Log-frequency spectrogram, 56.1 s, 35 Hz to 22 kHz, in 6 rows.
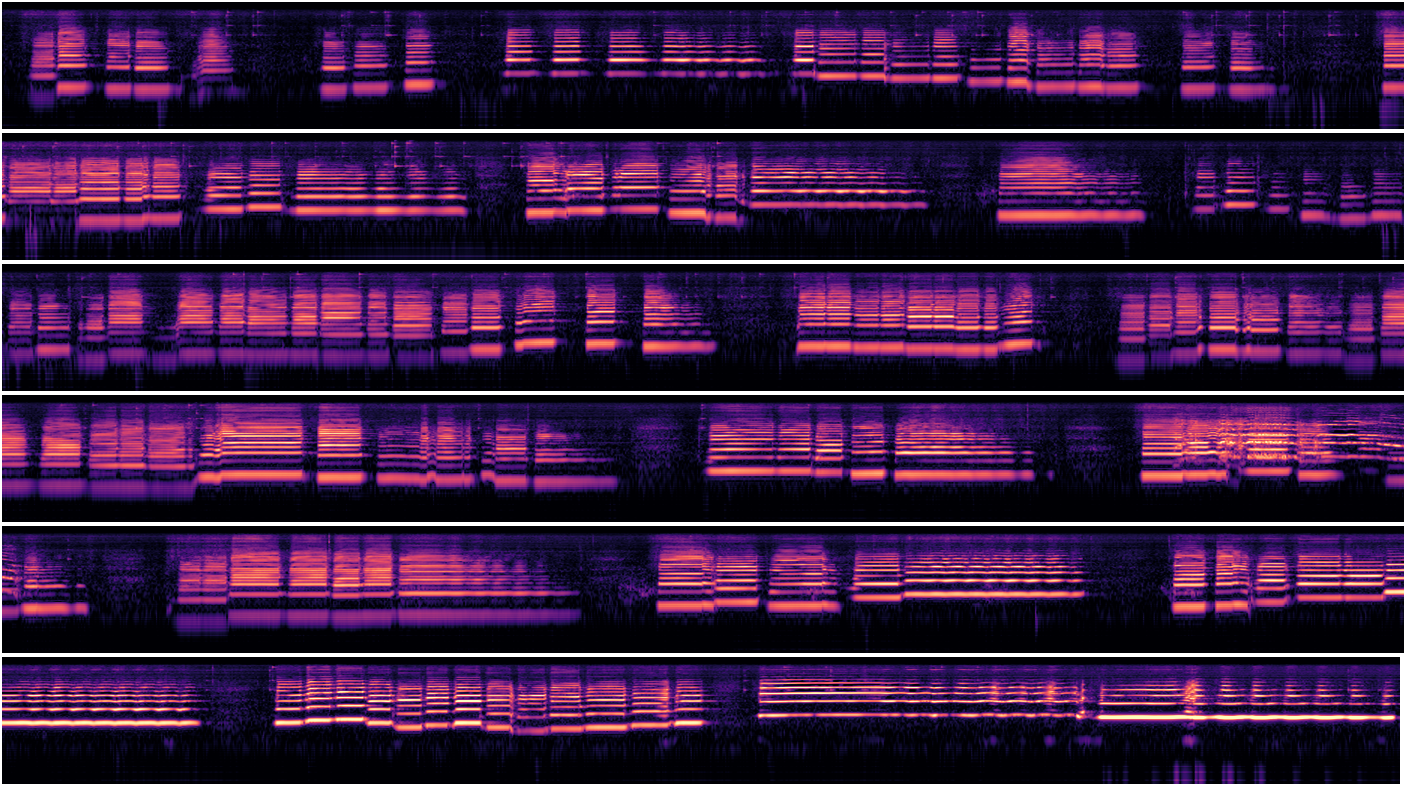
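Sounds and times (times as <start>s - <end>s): solo clarinet melody: 0.0s - 56.0s.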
